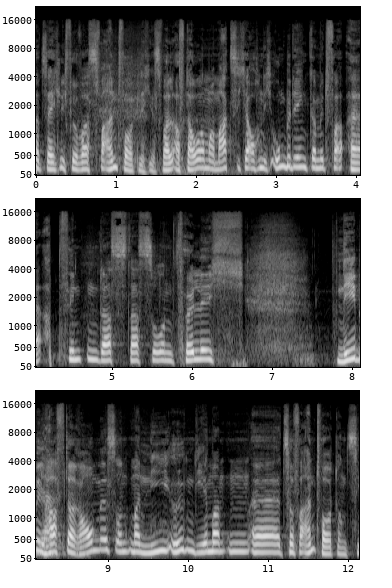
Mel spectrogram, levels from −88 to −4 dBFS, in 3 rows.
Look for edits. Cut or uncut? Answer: uncut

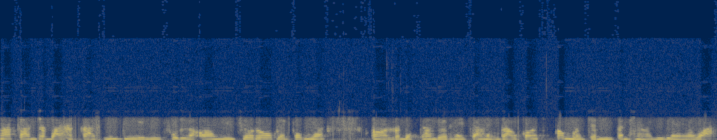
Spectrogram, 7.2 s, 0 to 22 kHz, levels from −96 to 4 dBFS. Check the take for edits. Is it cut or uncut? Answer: cut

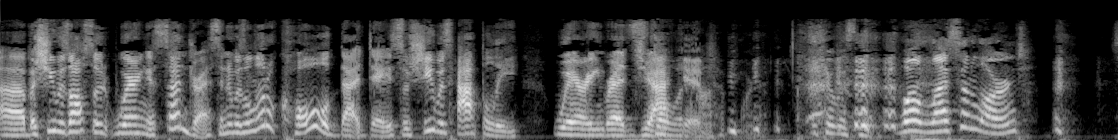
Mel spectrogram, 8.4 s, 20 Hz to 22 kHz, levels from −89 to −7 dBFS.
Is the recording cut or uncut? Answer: cut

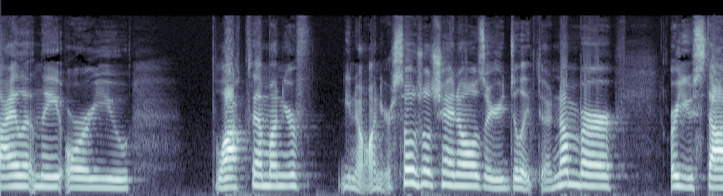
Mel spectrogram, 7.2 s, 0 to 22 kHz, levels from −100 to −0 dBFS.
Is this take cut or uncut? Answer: uncut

